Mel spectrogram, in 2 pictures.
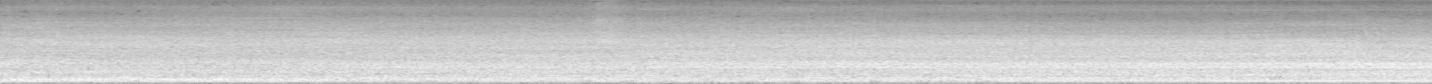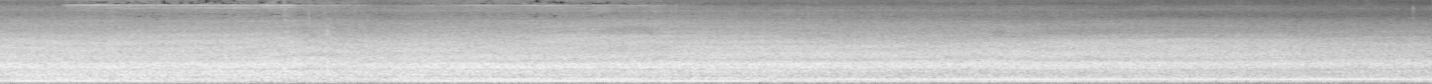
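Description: Loram rail-maintenance train passing, a loud steady noise with a constant low engine drone underneath.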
